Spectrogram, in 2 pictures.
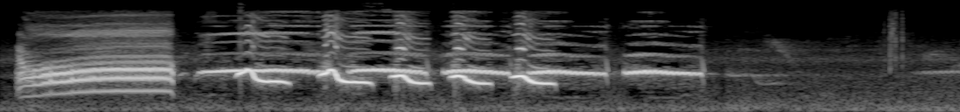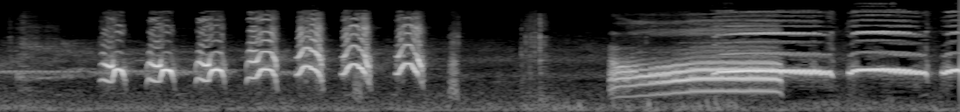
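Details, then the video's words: Silver-eared laughingthrush in morning voice training: a strong varied whistled phrase with dipping notes, a fast series of rising chirps, then long level whistles. "Khướu BẠC MÁ hót MÚA luyện giọng . Khướu hót sáng luyện giọng kích bổi"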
